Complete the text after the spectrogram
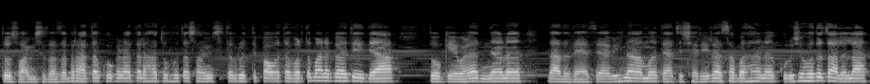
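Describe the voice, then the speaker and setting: A man reading a devotional scripture aloud in a steady, sing-song way, as a recitation. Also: fairly high pitch, brisk. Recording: dull lo-fi recording with faint music.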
